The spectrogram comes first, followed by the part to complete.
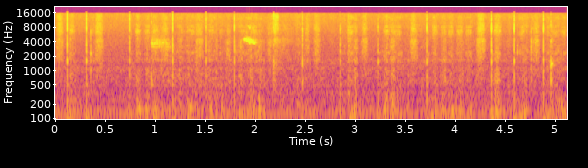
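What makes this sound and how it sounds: A ballpoint pen writes continuously on a grid paper notebook page, its tip scratching across the paper. The steady, soft scratching is mostly low and muffled, broken by short taps and strokes and a couple of brief high chirps.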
